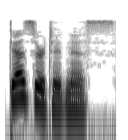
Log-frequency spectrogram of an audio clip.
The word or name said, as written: desertedness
